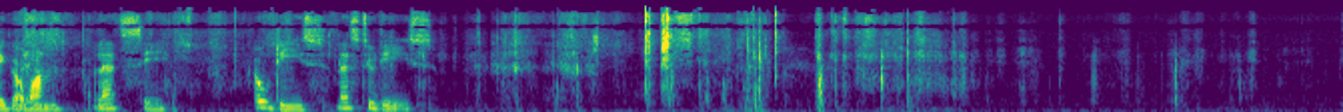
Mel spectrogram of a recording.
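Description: A sheet of thin paper rustles and crinkles in hands.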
